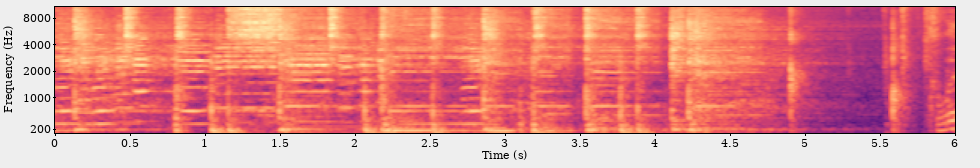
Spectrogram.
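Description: Electronic beat played from a keyboard and computer: deep kick drums that fall in pitch, crisp hi-hat ticks and held low synth notes. The beat fades out and stops about four and a half seconds in.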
